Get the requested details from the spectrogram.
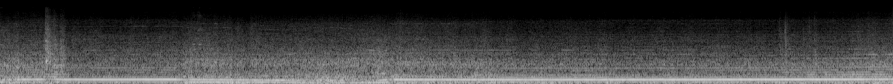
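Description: A race car engine roars loudly from inside the cabin, dipping briefly during a gear change before droning steadily again.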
